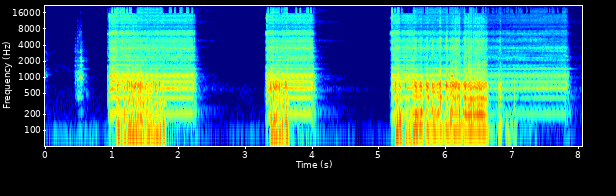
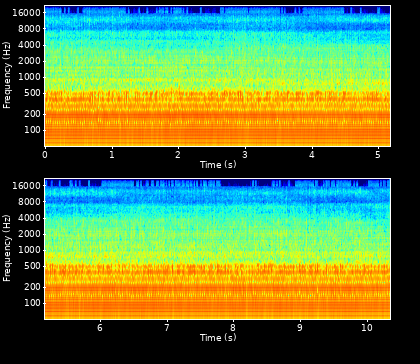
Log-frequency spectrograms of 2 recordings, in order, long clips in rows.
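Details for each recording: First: Vectorfog H100SF gasoline pulse jet thermal fogger, hot restart after shutdown, fuel smell, owner says it's flooded and suggests waiting 15 minutes for leftover fuel to evaporate: three short buzzing bursts of 1–3 seconds cut off by silence; fires but won't keep running. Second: Vectorfog H100SF gasoline pulse jet thermal fogger on VP Racing canned fuel, started by holding the start button 8–10 seconds, solution tank shut: loud, unbroken buzzing drone at constant pitch, no popping or misfires; normal running.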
